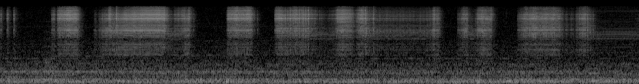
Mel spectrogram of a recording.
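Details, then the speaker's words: Vibrator in a 1961 Monitoradio MC-160 single-channel receiver: a sharp, high buzz in short bursts with sparking, running only while the reed mechanism is nudged with a chopstick. Finding: vibrator buzzing intermittently. "really a balancing act to get one of these vibrators going correctly because everything"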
